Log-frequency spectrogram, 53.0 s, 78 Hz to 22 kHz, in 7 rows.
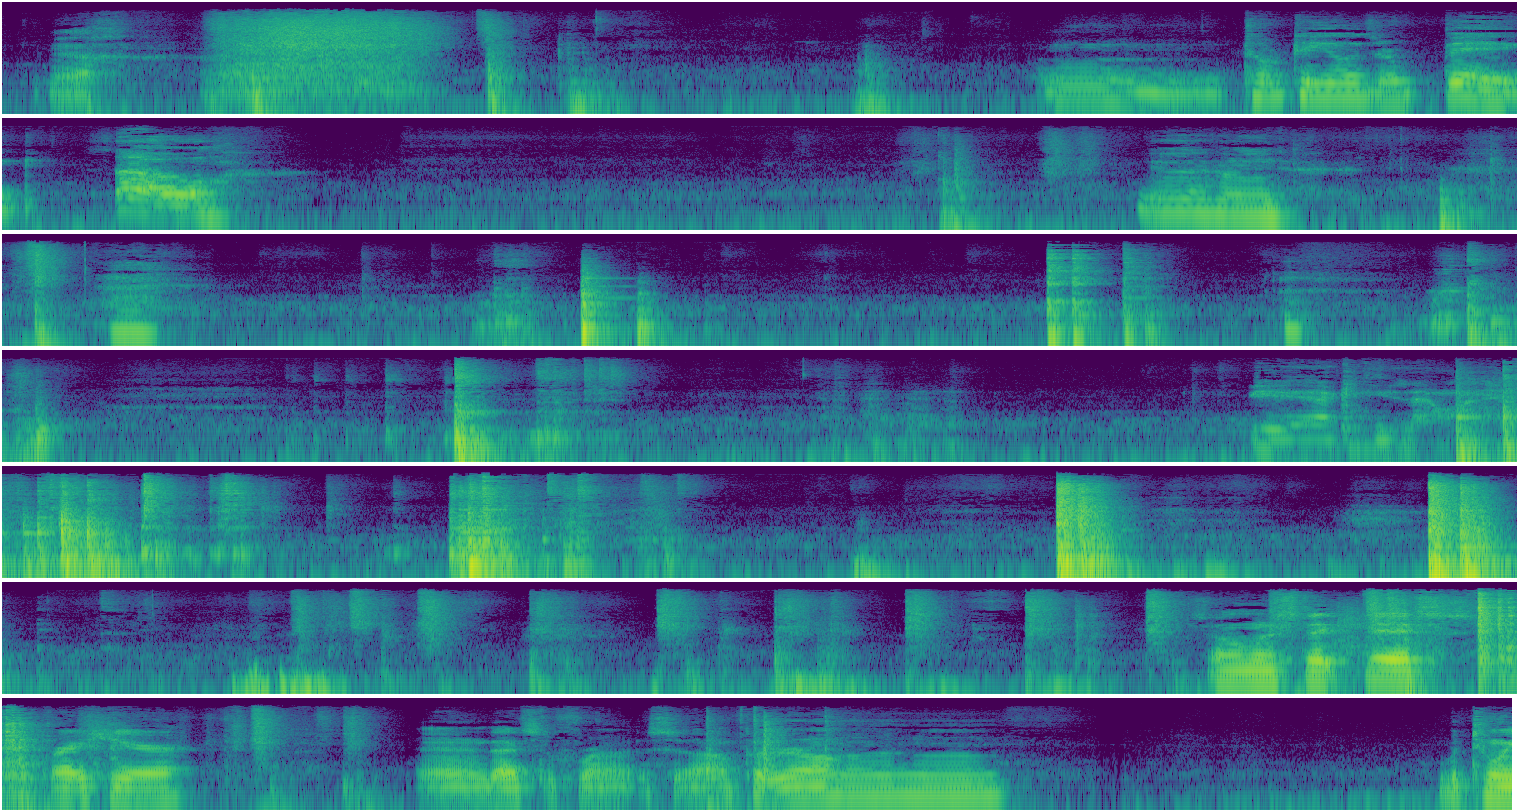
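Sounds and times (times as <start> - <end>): pots and pans clanking: 17.7 - 18.5
loud kitchen bangs: 35.6 - 36.0, 37.4 - 37.9.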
